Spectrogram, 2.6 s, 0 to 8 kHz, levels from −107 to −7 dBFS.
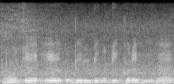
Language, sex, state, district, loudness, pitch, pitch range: Hindi, female, Chandigarh, Chandigarh, -13 LUFS, 175 Hz, 165-180 Hz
